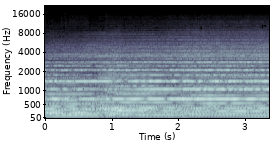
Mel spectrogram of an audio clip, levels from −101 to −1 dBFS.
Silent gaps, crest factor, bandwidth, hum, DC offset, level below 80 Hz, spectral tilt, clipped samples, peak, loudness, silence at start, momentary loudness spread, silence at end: none; 12 dB; 9.2 kHz; none; under 0.1%; -58 dBFS; -6 dB/octave; under 0.1%; -6 dBFS; -19 LUFS; 0 s; 2 LU; 0 s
